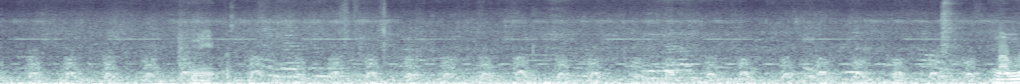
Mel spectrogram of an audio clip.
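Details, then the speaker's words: Cabin rumble with a dense run of uneven thumps and rattles heard inside an airliner while taxiing before takeoff. It fades after the plane is airborne, so the wheels are the suspected source. "sampai ada yang mengatakan bahwa Baru kali ini naik pesawat ada bunyi-bunyi seperti itu tapi rupanya ini bunyi-bunyi berasal dari roda pesawatnya berbunyi"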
